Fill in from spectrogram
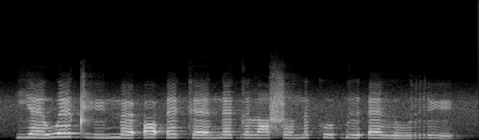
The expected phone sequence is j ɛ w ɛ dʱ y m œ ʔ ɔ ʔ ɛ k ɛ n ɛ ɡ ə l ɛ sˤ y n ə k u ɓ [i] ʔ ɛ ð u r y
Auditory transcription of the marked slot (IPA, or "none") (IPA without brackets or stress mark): ɨ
